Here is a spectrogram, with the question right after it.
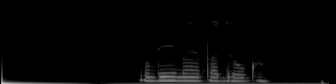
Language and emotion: Russian, neutral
